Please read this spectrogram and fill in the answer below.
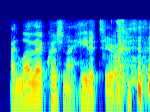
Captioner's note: laughs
